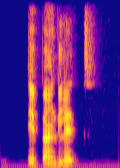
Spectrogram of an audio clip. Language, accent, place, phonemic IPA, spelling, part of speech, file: French, France, Lyon, /e.pɛ̃.ɡlɛt/, épinglette, noun, LL-Q150 (fra)-épinglette.wav
- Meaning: pin; tack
